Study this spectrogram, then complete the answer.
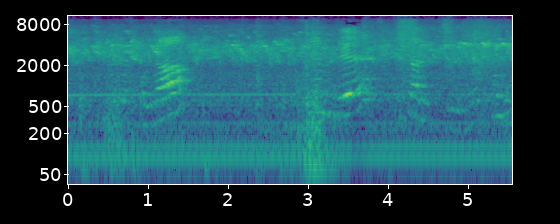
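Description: Newly hatched chicks fresh from an incubator cheep in short high chirps at close range, with children chattering in the background.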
